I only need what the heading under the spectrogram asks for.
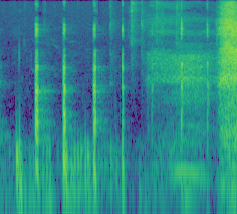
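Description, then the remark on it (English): A series of short, sputtering fart-like blurts, fairly loud, with voices around them, ending in a burst of hissing noise. “Someone let out the wild turkey. Yeah. Talking about the farts”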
